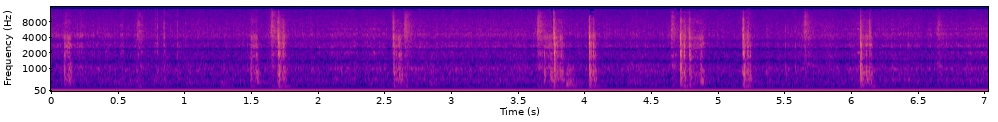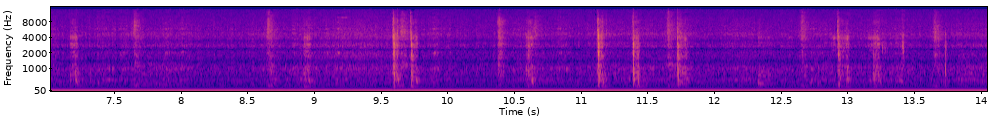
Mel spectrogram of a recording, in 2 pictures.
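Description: Handling noise: scattered light clicks and taps at irregular moments over a steady faint hiss.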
